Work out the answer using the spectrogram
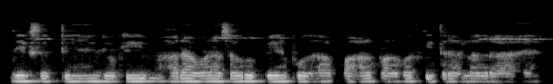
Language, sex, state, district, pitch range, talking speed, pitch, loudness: Hindi, male, Bihar, Jamui, 130-140 Hz, 150 wpm, 135 Hz, -22 LUFS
